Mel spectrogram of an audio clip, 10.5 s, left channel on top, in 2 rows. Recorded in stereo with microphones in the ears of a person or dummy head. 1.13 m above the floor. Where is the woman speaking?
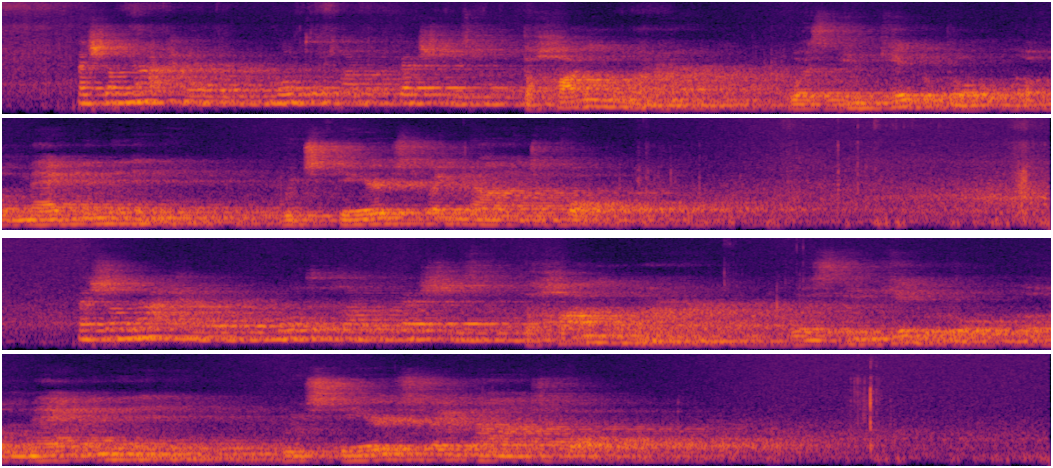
60° left (ahead or behind), 2 m; by 2.5 s 75° left (ahead or behind), 2.5 m.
